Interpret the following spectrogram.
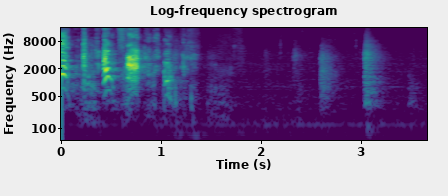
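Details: Five blenheim Cavalier King Charles Spaniel puppies, born around New Year, moved to a larger pen indoors; a quick volley of sharp, high yips and barks in the first second and a half, then two isolated yaps after a pause.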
